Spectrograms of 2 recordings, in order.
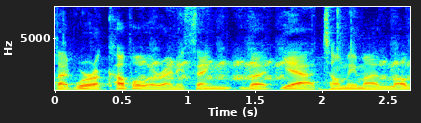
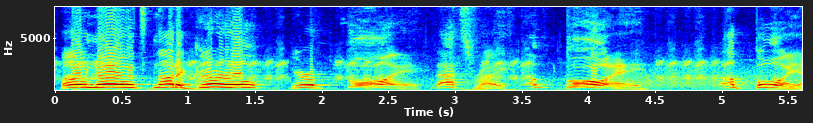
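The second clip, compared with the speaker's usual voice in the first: much higher, louder anguished cry; dramatic shout; 11 semitones higher, 11 dB louder, slower than usual. Acted. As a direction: wail in horror at the mistake. Voiced NPC discovering mistake.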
